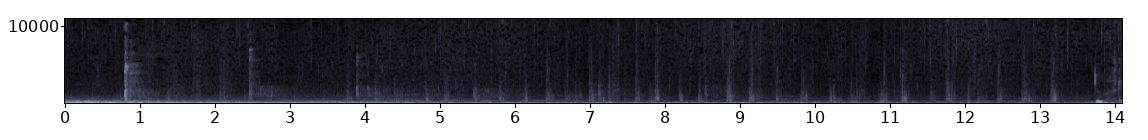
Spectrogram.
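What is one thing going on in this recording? Footsteps crunch steadily on a dirt floor.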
